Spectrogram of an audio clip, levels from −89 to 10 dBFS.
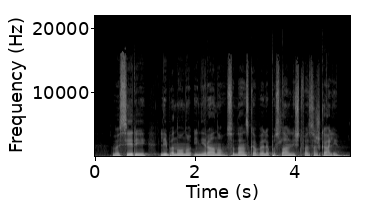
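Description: A speech recording with nothing technically wrong with it.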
